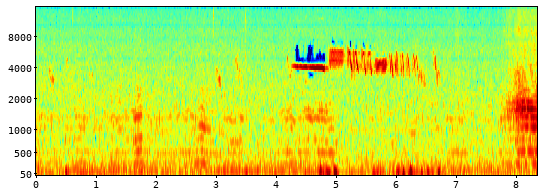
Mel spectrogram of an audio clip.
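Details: A faint, wavering hum of honeybees drinking at a small pond in May 2018, the insects standing on rocks and dirt. A loud, bright bird trill dominates the middle, and a rushing burst of noise ends it.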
